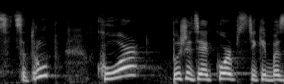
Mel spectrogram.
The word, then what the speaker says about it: corps: core core от питання Чому оці PS не вимовляютьсяe не ну насправді Зрозуміло Тому що це слово тому що це слово французького походження і там половину літер просто можете Ну типу ігнорувати ось Тому infantry -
